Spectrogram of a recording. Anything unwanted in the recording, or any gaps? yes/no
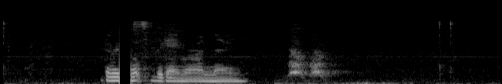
yes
